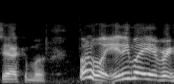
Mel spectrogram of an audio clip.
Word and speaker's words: Yakima: lacy i like the way you say that yakima that's how you pronounce it actually it actually is pronounced yakima by the way anybody ever hear about the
